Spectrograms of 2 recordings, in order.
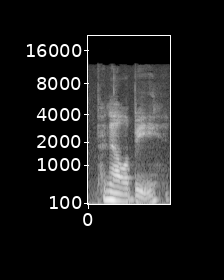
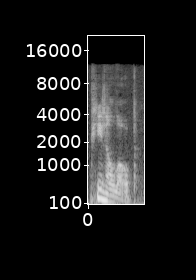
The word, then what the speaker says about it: Penelope: doesn't yeah I mean I I pronounced uh Penelope as penelopee for a long time CU I only read it in a book and had no idea how to say Penelope yeah okay I can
